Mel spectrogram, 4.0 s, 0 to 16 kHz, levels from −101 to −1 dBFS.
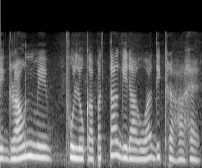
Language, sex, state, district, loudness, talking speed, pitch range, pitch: Hindi, female, Assam, Kamrup Metropolitan, -17 LUFS, 150 wpm, 205-240 Hz, 215 Hz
